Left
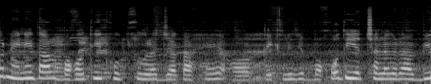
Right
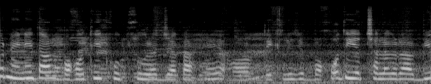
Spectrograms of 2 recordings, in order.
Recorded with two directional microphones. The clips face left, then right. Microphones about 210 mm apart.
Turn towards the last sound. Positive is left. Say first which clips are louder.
# left 1 dB
turn(degrees=5)  # may be behind; listen again after turning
